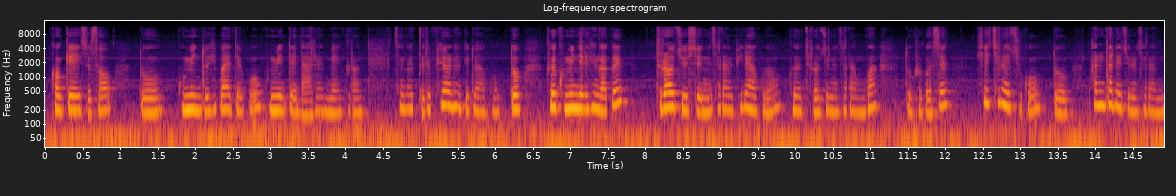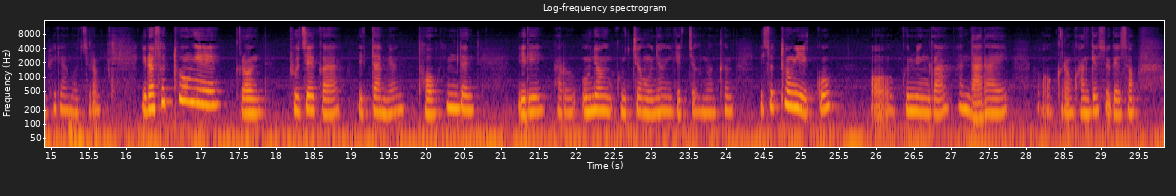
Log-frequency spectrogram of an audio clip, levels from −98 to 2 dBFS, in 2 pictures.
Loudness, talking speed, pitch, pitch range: -28 LUFS, 290 characters per minute, 195 Hz, 180-210 Hz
